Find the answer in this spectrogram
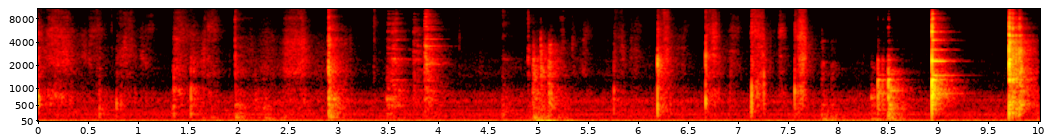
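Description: Kitchen dishes and utensils being handled: scattered light clicks and knocks, then two loud ringing clinks near the end, as of a bowl or ladle against a pot.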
